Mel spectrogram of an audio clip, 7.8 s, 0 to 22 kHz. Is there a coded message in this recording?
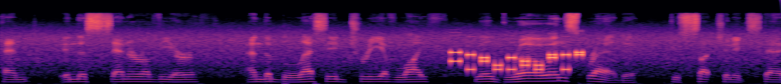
Yes: multi-frequency trunk signalling (R1, as on North American trunks) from 4.5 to 5.8 s, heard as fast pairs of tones, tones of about 70 ms, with speech in English. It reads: KP 76143107 ST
